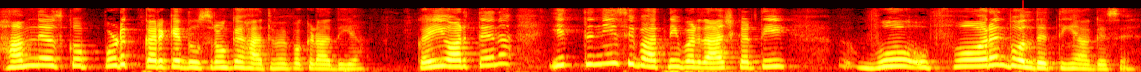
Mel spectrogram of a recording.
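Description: A woman's voice: sits high, expressive. Woman giving a religious talk, lo-fi. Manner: earnest, acts out mothers and children in quoted asides. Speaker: religious teacher. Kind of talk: religious lecture. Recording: dull lo-fi recording.

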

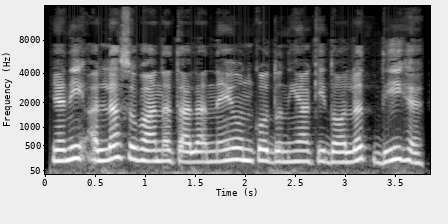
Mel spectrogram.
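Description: A woman's voice: mid-range voice, fairly even intonation, moderate pace, a little mellow, lo-fi sound. A woman teaching from a religious book, explaining hard words and answering her own questions. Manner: explains difficult words, asks and answers herself.

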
